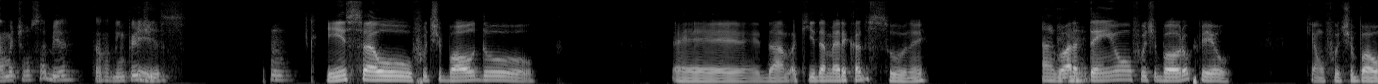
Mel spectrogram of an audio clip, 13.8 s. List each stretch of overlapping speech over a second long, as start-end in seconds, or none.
none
